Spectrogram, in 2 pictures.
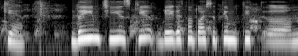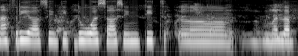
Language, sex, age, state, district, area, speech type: Kashmiri, female, 18-30, Jammu and Kashmir, Bandipora, rural, spontaneous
